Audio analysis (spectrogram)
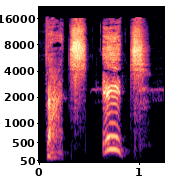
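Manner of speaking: high burst of inspiration; excited cry. A narrator's reading. Husband struck by a new wish, excited cry. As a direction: exclaim as the idea strikes. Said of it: "cried Frederick".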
